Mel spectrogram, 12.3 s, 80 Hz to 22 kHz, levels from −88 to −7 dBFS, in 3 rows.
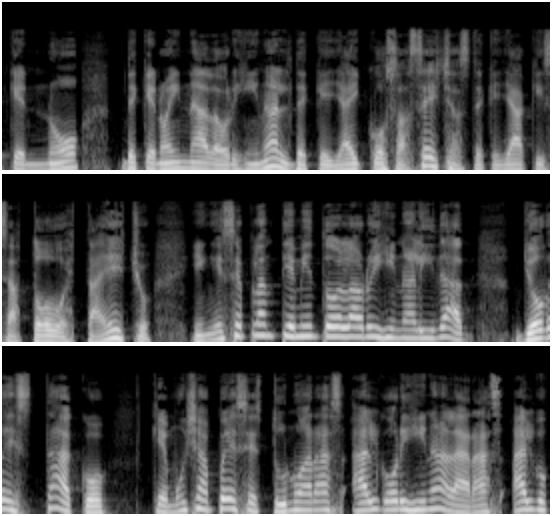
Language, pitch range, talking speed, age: Spanish, 140-200 Hz, 195 wpm, 30-49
